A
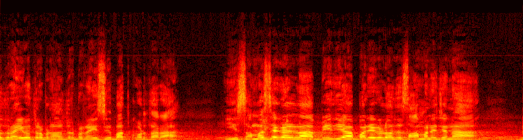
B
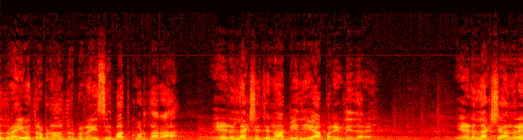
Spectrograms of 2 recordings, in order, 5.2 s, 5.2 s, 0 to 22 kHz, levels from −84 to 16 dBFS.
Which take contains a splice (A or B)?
B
